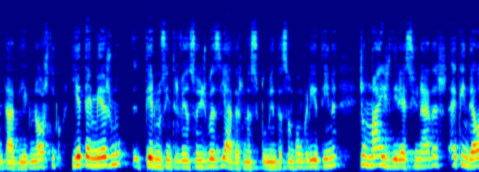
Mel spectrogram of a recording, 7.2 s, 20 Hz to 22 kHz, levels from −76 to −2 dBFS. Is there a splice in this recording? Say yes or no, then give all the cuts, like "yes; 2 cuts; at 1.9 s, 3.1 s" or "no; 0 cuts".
yes; 2 cuts; at 1.0 s, 5.4 s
